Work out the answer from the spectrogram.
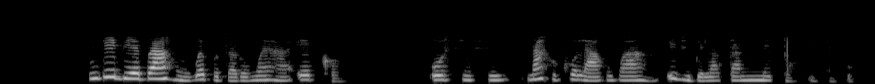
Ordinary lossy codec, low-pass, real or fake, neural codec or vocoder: none; 3.6 kHz; real; none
